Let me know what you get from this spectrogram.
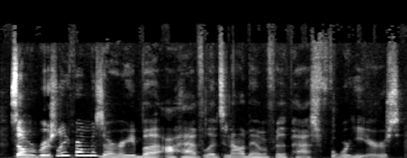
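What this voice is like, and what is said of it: Southern accent mixed with Northern. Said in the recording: “I kind of sound southern, but I have moments where I sound northern.”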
